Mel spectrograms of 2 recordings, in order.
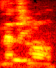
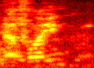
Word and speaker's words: methylene: I stumbled upon was it methanol blue? That's not how you say it. What is the actual methylene?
